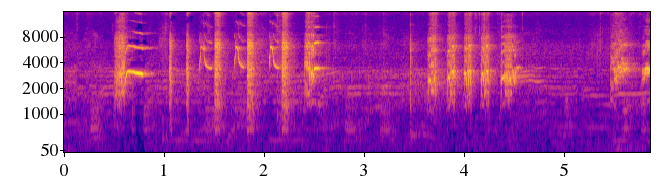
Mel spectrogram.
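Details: Javan myna lure recording meant to make other mynas call: bursts of harsh, raspy squawks with bright ringing overtones, grouped in quick runs separated by short pauses.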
